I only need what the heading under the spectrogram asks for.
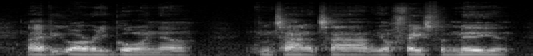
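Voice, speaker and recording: A man with an American accent speaks at a medium pitch and a fairly quick pace. His intonation is monotone and flat, with noticeable background noise behind him. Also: big swings in loudness. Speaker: rapper. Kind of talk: interview.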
